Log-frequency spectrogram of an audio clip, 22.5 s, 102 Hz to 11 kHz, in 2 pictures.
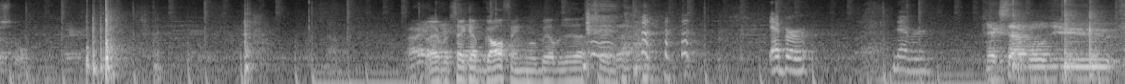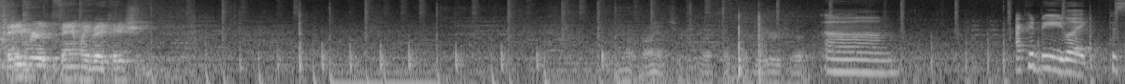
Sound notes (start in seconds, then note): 7.4 laughing; 14.1 tapping sounds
